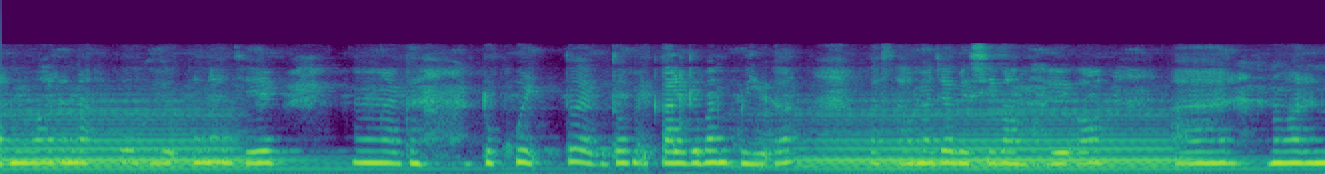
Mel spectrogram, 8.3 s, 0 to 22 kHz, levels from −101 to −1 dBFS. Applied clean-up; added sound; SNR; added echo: none; Bowed string instrument; 8 dB; reverberation time 0.7 s.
